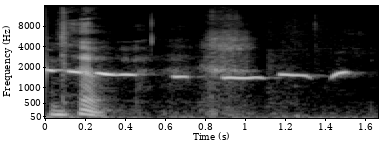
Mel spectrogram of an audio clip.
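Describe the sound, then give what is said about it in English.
A person whistles one steady, sustained tone that wavers slightly in pitch, clear, with a brief burst of voice at the start and soft breathy noise around it. “I can do like a single tone, and that's it.”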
